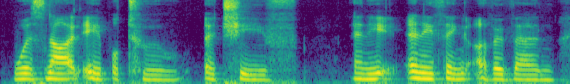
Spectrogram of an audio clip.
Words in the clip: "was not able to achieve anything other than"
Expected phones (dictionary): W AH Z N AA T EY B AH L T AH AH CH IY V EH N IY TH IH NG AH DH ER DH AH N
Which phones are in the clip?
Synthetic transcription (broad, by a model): W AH Z N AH T EY B L T AH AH CH IY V EH N IY TH IH NG AH DH ER DH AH N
